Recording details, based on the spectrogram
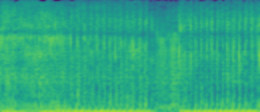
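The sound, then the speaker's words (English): A loud fart sound effect played on a radio station: a low, buzzy rumble that sputters out briefly midway, then blasts again for another second, with no talking. “Bringing you the best fart sound effects of yesterday, today, and tomorrow.”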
